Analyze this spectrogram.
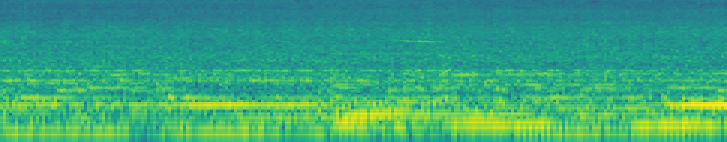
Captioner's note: water running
